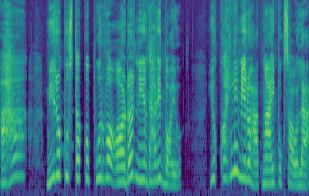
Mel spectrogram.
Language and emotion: Nepali, surprised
